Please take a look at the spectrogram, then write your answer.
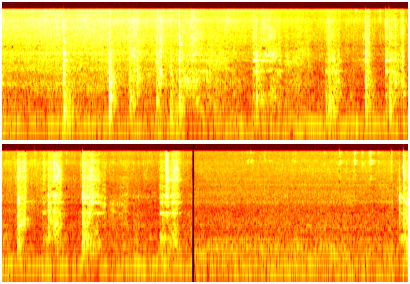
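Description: Onion-coconut paste frying with wet cashew curry in a pan, a soft steady sizzle broken by repeated sharp scraping stirs through the first twelve seconds, then a quieter simmer with occasional light clinks.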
